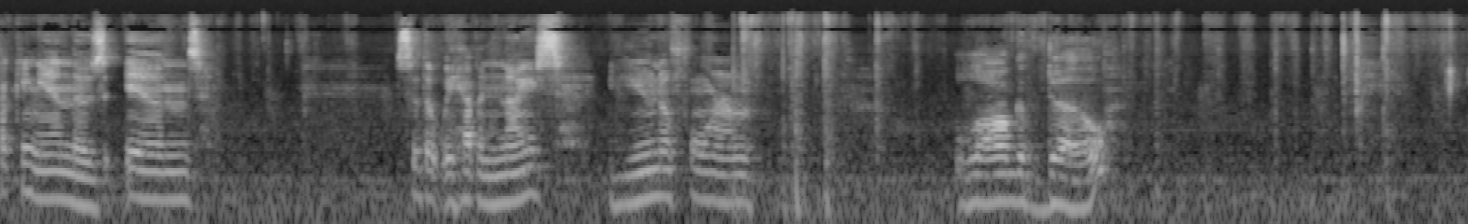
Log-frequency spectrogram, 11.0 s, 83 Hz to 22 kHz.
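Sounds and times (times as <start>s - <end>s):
hands rubbing bread dough: 6.4s - 11.0s.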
